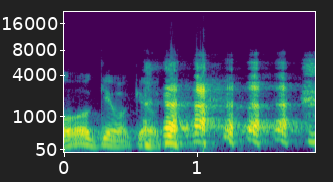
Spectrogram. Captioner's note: laughs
